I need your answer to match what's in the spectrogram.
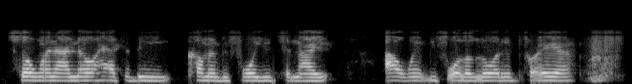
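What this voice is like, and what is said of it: Slightly scratchy voice. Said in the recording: “I apologize for my voice being a little scratchy”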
